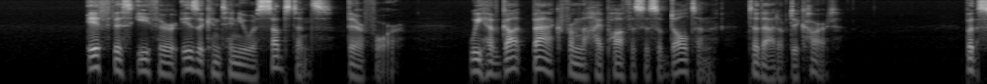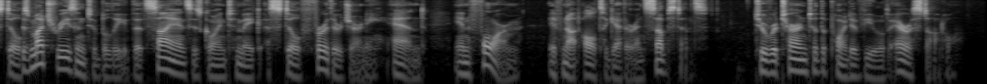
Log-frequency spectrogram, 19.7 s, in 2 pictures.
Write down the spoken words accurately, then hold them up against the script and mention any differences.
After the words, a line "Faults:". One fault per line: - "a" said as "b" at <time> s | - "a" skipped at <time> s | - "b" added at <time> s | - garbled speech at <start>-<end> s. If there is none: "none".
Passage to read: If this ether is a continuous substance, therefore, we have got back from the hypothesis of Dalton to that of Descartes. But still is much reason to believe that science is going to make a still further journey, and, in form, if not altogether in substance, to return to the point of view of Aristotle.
If this ether is a continuous substance, therefore, we have got back from the hypothesis of Dalton to that of Descartes. But still is much reason to believe that science is going to make a still further journey, and, in form, if not altogether in substance, to return to the point of view of Aristotle.
Faults:
none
